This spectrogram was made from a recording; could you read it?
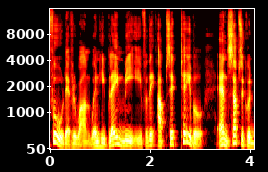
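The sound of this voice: This is an unforced reading voice. It is used for reading aloud.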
